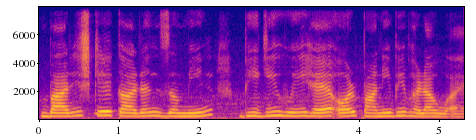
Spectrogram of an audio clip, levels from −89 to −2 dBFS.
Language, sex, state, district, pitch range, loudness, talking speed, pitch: Hindi, female, Assam, Sonitpur, 230-260 Hz, -16 LUFS, 145 wpm, 240 Hz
